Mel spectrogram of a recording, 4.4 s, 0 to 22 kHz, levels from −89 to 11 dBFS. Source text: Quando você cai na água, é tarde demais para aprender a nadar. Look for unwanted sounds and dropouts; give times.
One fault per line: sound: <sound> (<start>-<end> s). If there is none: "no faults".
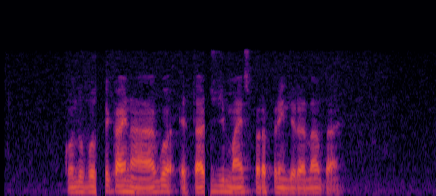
sound: dropout (1.0-1.1 s)
sound: dropout (2.0-2.1 s)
